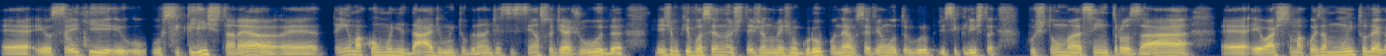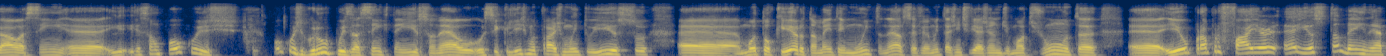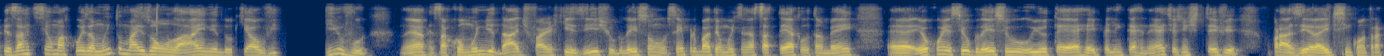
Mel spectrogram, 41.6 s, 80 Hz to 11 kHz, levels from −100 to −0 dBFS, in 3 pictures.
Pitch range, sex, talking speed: 115-150 Hz, male, 190 wpm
